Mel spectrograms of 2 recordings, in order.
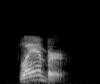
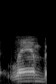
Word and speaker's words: Lambert: I mean, I think is it Christopher Lambert or is it Lambert? – Lambert. I think it's a silent T. I think it's like Lambert or something.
